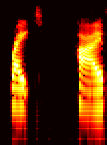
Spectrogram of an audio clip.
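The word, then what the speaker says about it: WriteHive: It's especially it's sorry it's wr it's spelled as right hive like a beehive.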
